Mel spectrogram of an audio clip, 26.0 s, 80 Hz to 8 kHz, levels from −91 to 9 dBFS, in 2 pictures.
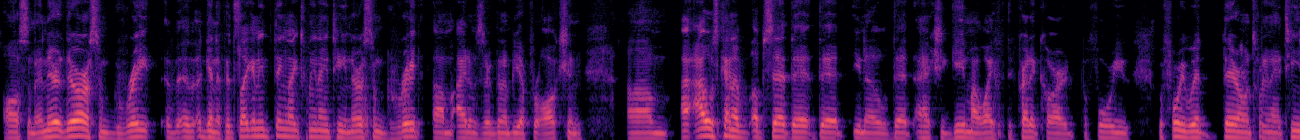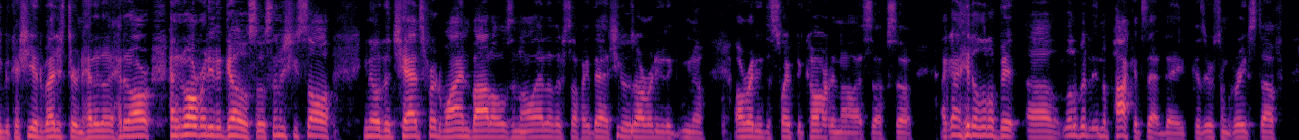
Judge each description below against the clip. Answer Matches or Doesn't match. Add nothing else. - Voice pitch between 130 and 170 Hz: Matches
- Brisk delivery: Matches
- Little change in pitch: Doesn't match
